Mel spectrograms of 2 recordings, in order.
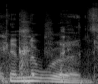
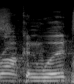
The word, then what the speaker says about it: Rockin' Woods: You said Rockin' the Woods. Yeah. I said it wrong. You said it wrong. There's no the. Okay. It's like Pat and Ed. Yes. Rockin' Woods.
